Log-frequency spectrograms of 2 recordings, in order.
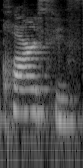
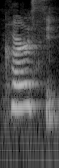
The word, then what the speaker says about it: courses: e que significa curso, ela é pronunciada da seguinte forma, courses, ou course, no plural. Não se fala curse.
